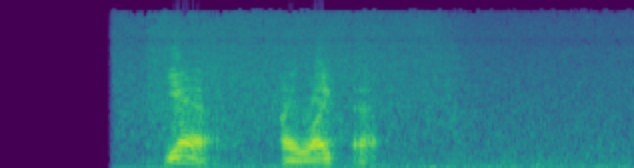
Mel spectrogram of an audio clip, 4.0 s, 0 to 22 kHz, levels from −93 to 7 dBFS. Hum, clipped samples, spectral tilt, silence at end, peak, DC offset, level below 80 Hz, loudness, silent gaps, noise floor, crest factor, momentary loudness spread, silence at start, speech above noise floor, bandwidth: none; under 0.1%; -4.5 dB/octave; 0.2 s; 0 dBFS; under 0.1%; -42 dBFS; -11 LUFS; none; -34 dBFS; 14 dB; 26 LU; 0.75 s; 25 dB; 17 kHz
